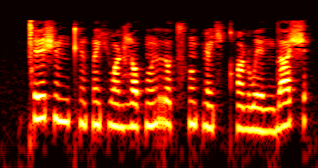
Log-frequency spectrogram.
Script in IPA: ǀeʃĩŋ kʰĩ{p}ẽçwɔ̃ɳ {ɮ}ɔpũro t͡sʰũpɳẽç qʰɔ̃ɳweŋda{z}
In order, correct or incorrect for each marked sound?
correct, correct, incorrect

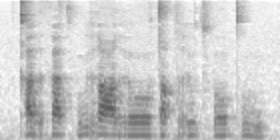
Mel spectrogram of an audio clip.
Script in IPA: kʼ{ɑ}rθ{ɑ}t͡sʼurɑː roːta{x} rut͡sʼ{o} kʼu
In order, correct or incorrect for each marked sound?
incorrect, incorrect, incorrect, correct

